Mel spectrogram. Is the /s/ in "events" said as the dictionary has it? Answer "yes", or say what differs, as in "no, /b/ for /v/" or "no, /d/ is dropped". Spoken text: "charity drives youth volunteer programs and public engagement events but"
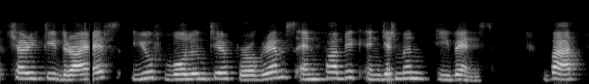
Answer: yes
